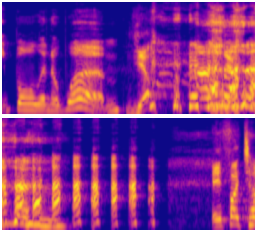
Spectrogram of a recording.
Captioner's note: laugh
